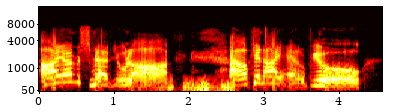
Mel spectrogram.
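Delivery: sudden, very high gnome voice calling out. A game master voices a gnome suddenly appearing to a player, shouting at the top of his lungs. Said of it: "is shouting at the like the top of the lungs".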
